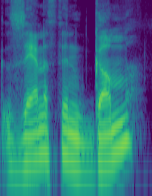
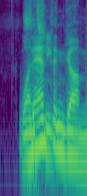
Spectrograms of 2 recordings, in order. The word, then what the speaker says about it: xanthan gum: She sent a list of all the animals, A to Z, with animal names, and then some of the random things like xanthan gum. – Xanthan gum. – Okay, I was saying that wrong.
